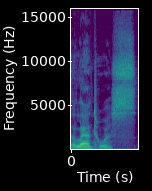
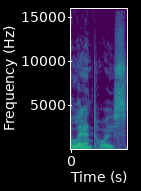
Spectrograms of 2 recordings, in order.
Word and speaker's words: allantois: How that's pronounced, allantois. I always learned it the lantois, but allantois.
